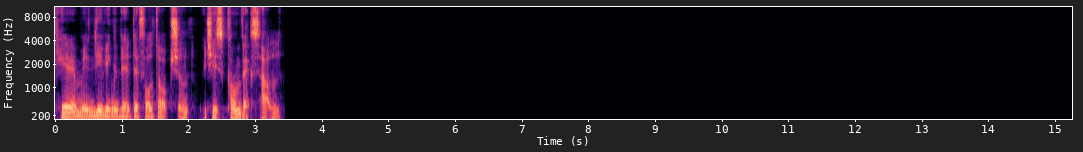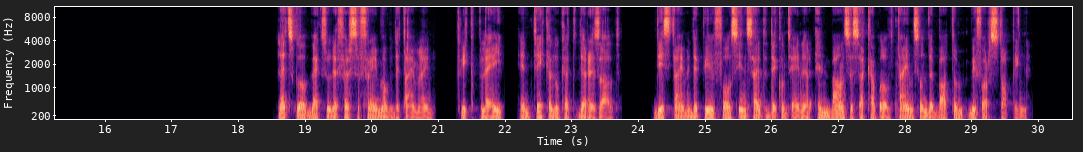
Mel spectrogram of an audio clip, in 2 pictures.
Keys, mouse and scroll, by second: 10.6-12.8 drag, 18.1 click, 18.8 scroll down 2, 19.2-19.6 middle drag, 20.7 KP_1, 21.8-22.3 shift+middle drag, 22.4 scroll down 1, 23.0 scroll up 1, 24.5 click, 27.8 click.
